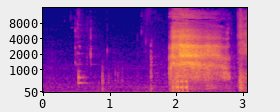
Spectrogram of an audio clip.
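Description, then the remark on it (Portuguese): A person drinks water: a few small wet clicks and sips, then a louder breathy rush, like a swallow followed by an exhale, ending with a short sharp sound. “Peraí que eu vou tomar uma água aqui, amor.”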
